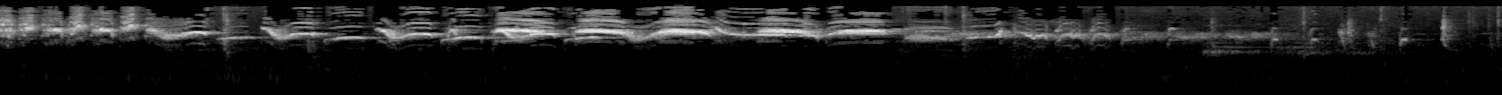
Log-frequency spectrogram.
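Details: Chinese hwamei singing vigorously with wings opened: a stream of loud whistled, bouncing phrases repeated steadily, peaking midway, then fading into softer warbles and a low whistle near the end.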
